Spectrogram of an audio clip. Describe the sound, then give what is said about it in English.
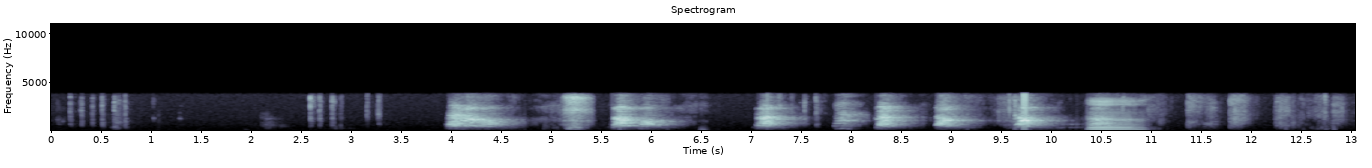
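A 15-year-old dog barks repeatedly in a loud series of sharp woofs, with one drawn-out whine-like bark, preceded by light clicking taps like keyboard typing. “My dog's always hearing stuff that ain't there.”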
